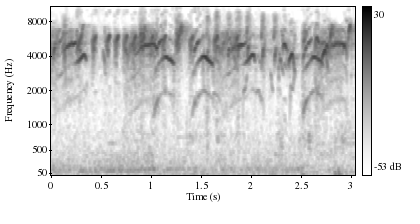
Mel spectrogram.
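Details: Brown-throated sunbird lure recording, busy and clear-voiced, used to attract birds for catching or to prompt silent cage birds to sing: rapid high twittering with arched, slurred notes, continuous and chattering throughout.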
